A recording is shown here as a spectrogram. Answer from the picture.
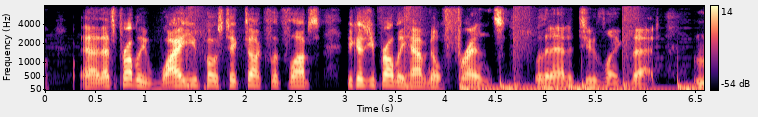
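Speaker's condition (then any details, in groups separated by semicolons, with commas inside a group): No condition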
